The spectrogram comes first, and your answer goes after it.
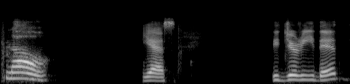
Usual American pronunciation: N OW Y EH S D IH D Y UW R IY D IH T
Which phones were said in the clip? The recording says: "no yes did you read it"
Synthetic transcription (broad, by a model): N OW Y EH S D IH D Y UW R IY D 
